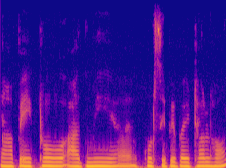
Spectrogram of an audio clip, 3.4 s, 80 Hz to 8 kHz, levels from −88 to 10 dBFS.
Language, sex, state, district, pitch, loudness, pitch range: Bhojpuri, female, Uttar Pradesh, Deoria, 190 Hz, -11 LUFS, 185-195 Hz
